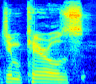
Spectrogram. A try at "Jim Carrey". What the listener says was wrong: Jim Carrey. Yeah, you said Carroll. Carrey. Jim Carrey.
